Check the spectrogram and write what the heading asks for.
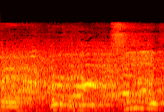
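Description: Mostly a man's voice speaking, like live sports commentary, over steady hall noise.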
